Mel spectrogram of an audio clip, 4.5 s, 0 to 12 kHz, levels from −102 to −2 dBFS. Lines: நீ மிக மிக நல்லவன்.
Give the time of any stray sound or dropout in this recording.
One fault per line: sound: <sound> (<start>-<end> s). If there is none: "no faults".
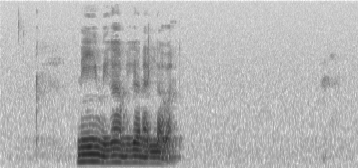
no faults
